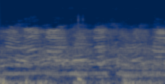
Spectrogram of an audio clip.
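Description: Many young children's voices at once, chattering and calling out over each other.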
